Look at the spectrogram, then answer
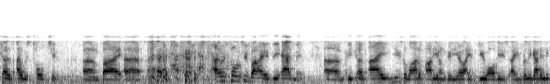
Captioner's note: laughter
